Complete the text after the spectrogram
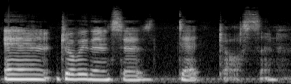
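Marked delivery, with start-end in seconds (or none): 1.8-2.8 quiet imitated menace; muttered threat. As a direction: say it under your breath. Imitating Joey's threat to Dawson.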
